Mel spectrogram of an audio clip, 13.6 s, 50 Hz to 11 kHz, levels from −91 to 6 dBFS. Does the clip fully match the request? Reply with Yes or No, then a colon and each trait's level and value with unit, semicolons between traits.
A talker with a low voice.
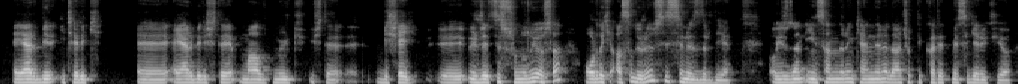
Yes: low, 125 Hz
